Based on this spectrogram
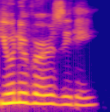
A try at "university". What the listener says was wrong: can you get the third syllable on university for me that's where the stress is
